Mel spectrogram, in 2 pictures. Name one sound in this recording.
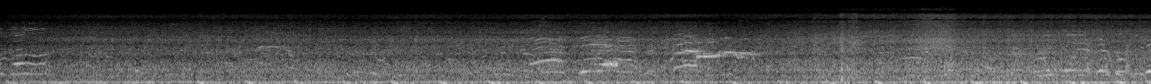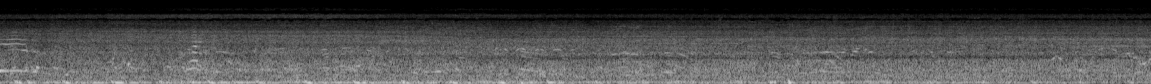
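Water rushes and gushes down a slide.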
